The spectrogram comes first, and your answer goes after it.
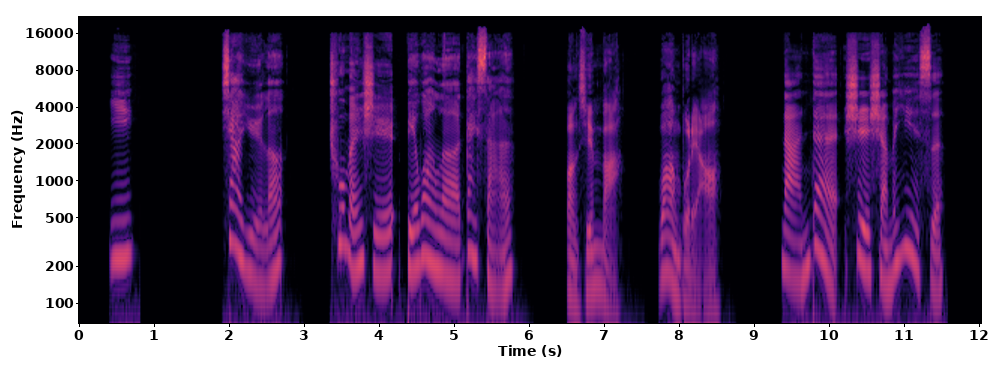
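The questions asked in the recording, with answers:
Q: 男的是什么意思?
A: 他不会忘记带伞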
